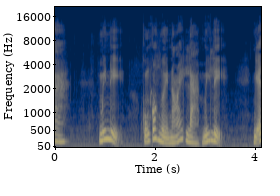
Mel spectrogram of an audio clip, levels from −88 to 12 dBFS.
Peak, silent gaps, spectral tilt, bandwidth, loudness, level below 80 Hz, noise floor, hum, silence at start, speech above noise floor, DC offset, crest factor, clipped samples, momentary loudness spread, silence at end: -6 dBFS; none; -7.5 dB/octave; 13.5 kHz; -22 LUFS; -54 dBFS; -50 dBFS; none; 0 s; 30 dB; under 0.1%; 16 dB; under 0.1%; 13 LU; 0 s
